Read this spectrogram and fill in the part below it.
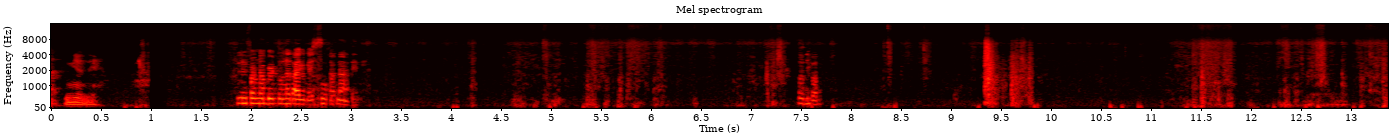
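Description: Clothes rustle as a woman handles them.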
